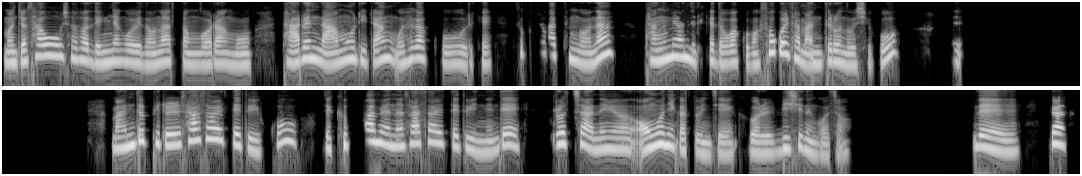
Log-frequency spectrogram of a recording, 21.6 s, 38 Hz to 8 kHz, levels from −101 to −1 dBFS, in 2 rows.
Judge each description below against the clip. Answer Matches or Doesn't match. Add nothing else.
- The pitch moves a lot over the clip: Matches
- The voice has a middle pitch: Doesn't match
